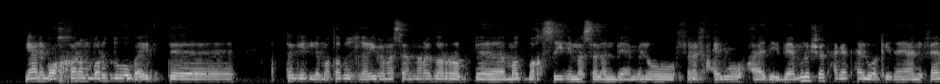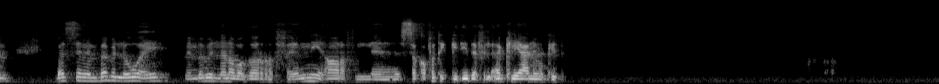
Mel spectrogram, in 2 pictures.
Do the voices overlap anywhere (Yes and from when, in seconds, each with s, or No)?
No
